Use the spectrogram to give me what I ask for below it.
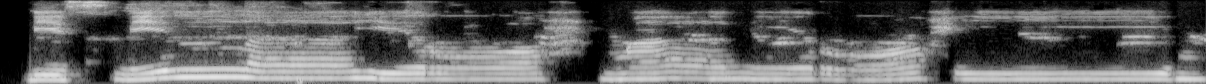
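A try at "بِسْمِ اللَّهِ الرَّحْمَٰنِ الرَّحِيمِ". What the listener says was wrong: Bismillah bismill bism itu terlalu lama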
